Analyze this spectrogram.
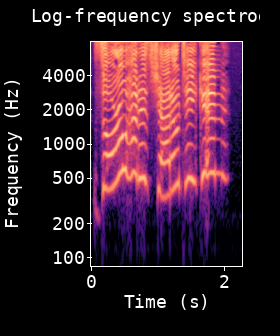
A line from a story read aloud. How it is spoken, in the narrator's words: Chopper squeals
